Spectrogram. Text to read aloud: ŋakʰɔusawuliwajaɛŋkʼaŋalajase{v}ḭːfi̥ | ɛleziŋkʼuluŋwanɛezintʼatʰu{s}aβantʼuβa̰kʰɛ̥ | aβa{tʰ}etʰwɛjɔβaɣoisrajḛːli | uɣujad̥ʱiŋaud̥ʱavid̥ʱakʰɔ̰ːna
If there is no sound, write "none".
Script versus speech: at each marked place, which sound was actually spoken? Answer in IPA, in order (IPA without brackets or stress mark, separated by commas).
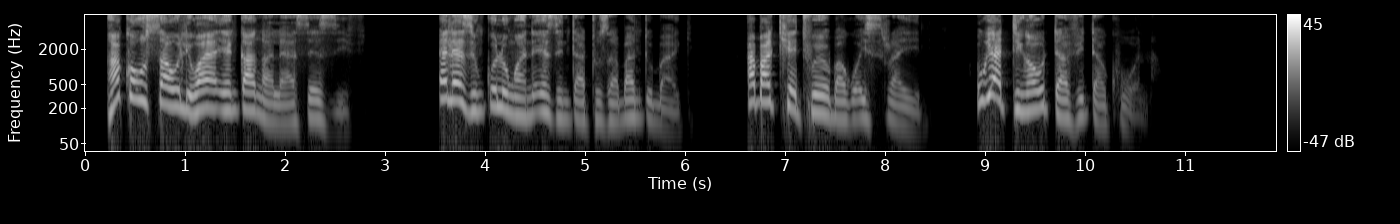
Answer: z, z, kʰ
